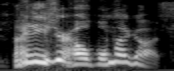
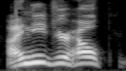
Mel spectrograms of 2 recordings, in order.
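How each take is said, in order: First: High, strained desperate plea; panicked customer. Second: High, loud desperate plea; panicked customer. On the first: Picturing a frightened client begging for help, high and strained. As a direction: plead like someone just diagnosed. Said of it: "you can picture it". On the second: Imitating a panicked client walking into the store, high plea. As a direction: beg for help like you're scared. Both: Retold or imitated.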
